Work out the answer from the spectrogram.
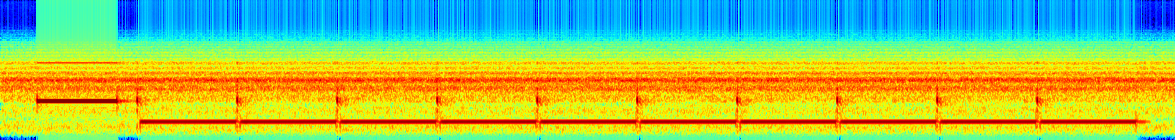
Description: Radio time signal (WWVH, Hawaii), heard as ticks, one a second, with radio static and room echo.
